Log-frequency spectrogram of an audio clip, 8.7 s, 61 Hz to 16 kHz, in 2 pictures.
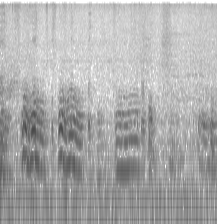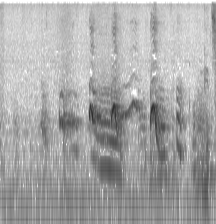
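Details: Samoyed puppies, 18 days old, one making soft moaning sounds in sleep before waking itself; wavering harmonic whimper-moans in short bends, several in a row, followed by brighter squeaky cries and a woman's voice.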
